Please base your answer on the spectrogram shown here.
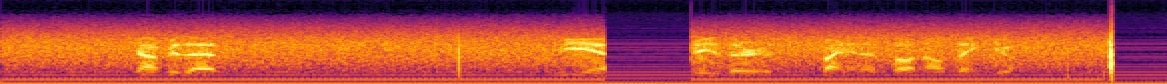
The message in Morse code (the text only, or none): none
